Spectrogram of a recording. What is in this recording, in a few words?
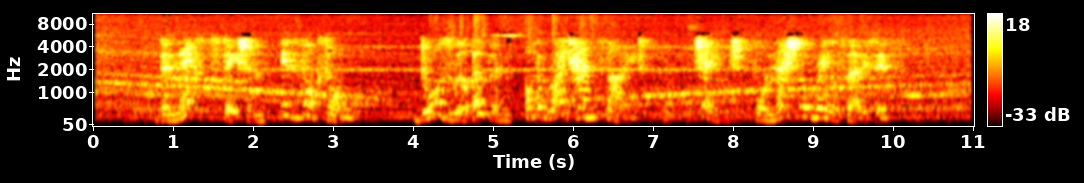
Next Vauxhall, Underground Line Victoria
